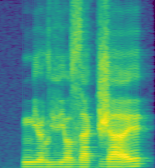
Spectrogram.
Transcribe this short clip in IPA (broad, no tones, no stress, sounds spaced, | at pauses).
mʲ ə˞ l vʲ ɔ z æ k ʒ æ ɪ̯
